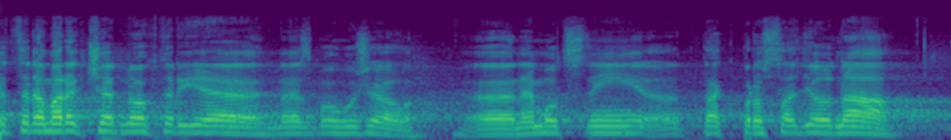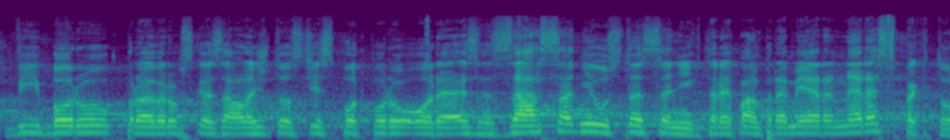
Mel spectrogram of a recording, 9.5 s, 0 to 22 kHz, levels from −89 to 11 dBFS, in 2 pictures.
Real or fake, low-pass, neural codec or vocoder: fake; 14.4 kHz; vocoder, 48 kHz, 128 mel bands, Vocos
